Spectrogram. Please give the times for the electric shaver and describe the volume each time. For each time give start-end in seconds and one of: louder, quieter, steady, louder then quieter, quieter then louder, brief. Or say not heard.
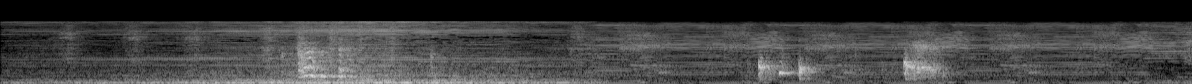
0.0-11.8 louder then quieter.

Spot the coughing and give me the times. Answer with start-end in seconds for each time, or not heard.
2.8-3.8, 7.5-9.4.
